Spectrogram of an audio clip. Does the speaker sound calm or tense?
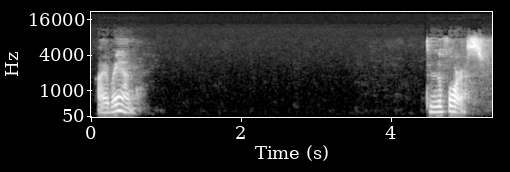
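calm. It is said in a relaxed, pleasant tone. The run was enjoyable. "it was a more of a pleasurable run"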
